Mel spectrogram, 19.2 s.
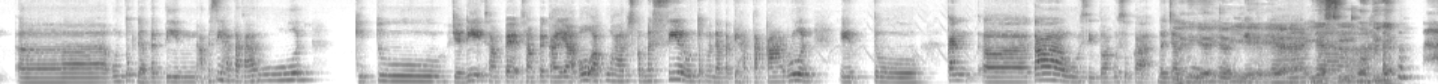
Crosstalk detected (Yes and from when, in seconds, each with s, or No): Yes, from 15.6 s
